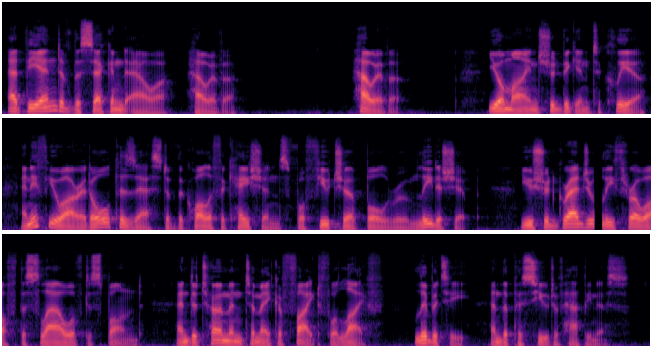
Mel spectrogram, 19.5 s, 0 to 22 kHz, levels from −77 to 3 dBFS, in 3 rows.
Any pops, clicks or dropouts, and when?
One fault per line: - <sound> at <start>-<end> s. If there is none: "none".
- dropout at 12.4-12.5 s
